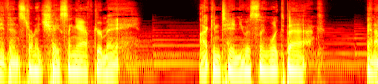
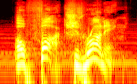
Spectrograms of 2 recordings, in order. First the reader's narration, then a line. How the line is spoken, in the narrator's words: him yell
